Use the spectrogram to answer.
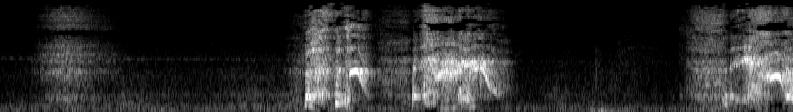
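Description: Harsh coughing in a few loud, rough bouts, each breaking out abruptly with breathy, scratchy bursts and separated by quieter stretches.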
